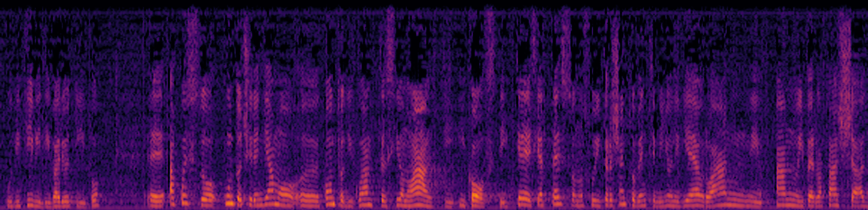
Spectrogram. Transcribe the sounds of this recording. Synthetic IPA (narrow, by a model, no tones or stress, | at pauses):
ud̪it̪iːvid̪ivaːɾjot̪iːpo | akːwest̪opunt̪ot͡ʃiɾend̪jaːmokont̪od̪ikwant̪esiːanoalt̪iʔikɔst̪ikesiat̪ːɛst̪onosuit̪ɾet͡ʃɛnt̪ovɛnt̪imiljoːnid̪iɛwɾoai | anːuiperlafaʃːad̪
